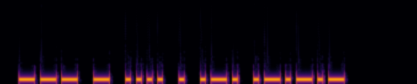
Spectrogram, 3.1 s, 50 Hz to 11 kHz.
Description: Morse code, heard as a keyed tone, about 30 wpm, 700 Hz. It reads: OTHER.
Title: Sentences from Top 1400 Words 30wpm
